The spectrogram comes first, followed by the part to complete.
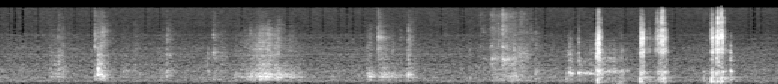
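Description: Handling noise from a handheld camera: scattered soft rustles and light clicks and knocks, with a cluster of sharper clicks near the end.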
